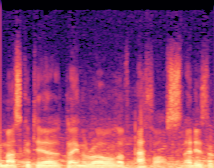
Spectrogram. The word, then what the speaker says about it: Athos: in The Three Musketeers, playing the role of Athos. That is the correct pronunciation, isn't it?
